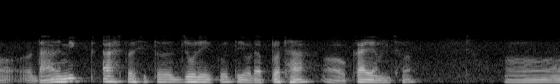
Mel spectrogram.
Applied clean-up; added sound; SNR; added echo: none; none; none; none.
